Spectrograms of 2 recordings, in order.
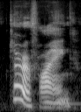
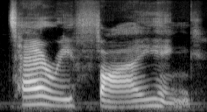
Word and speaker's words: terrifying: A dragon is described as terrifying, but might not be for the reason you think. Pronounce it slowly. Terrifying. Listen for the rhythm in the 4-syllable word.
